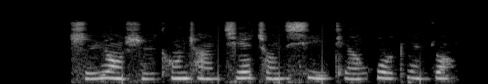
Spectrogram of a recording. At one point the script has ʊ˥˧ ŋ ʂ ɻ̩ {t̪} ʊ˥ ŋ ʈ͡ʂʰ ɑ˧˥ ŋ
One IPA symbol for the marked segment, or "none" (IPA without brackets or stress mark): t̪ʰ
